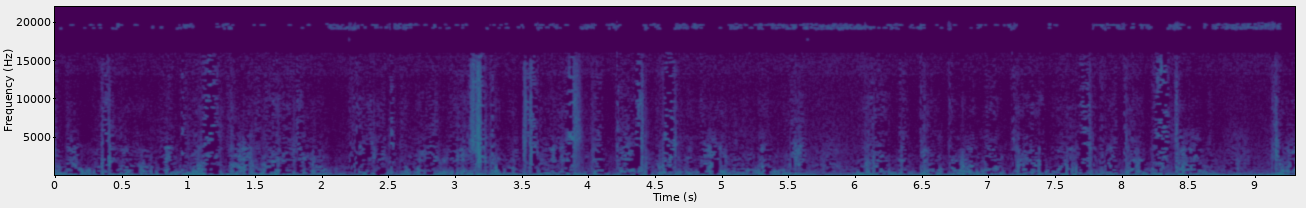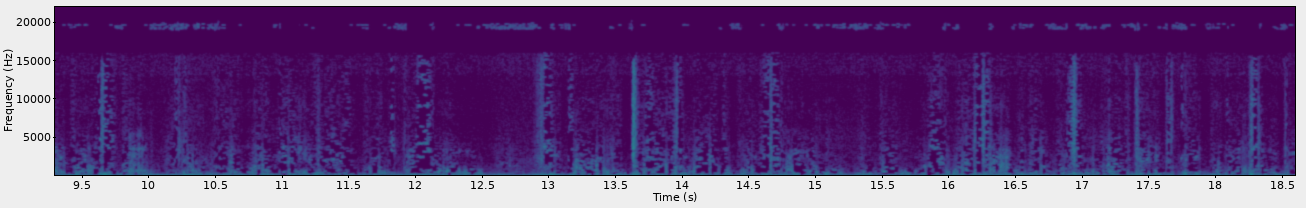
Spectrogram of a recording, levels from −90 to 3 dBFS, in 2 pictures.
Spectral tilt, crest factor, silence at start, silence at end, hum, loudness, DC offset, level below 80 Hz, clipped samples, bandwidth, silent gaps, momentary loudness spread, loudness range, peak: -3 dB/octave; 26 dB; 0 s; 0 s; none; -54 LUFS; under 0.1%; -64 dBFS; under 0.1%; over 20 kHz; none; 7 LU; 3 LU; -26 dBFS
